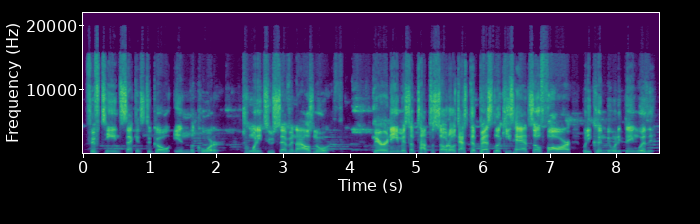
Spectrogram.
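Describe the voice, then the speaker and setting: A man with an American accent and a fairly high voice calls basketball live on the radio. He works as the play-by-play announcer, following the ball in short phrases. A little music sits behind him. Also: steady tone, a little fast, a bit bright, poor audio.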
